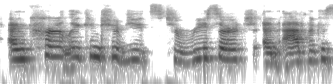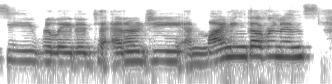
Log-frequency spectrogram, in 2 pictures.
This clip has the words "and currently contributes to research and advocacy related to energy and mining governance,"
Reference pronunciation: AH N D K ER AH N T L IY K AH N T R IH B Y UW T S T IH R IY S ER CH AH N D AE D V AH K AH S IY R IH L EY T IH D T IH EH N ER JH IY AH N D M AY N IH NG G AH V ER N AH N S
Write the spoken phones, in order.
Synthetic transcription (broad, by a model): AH N K ER AH N T L IY K AH N T R IH B Y UW T S T IH R IY S ER CH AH N AE D V AH K AH S IY R IH L EY T IH D T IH EH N ER JH IY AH N M AY N IH NG G AH V ER N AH N S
